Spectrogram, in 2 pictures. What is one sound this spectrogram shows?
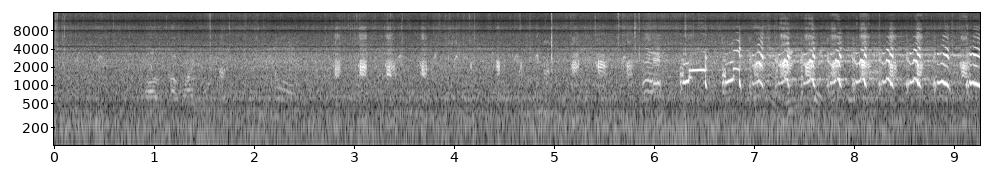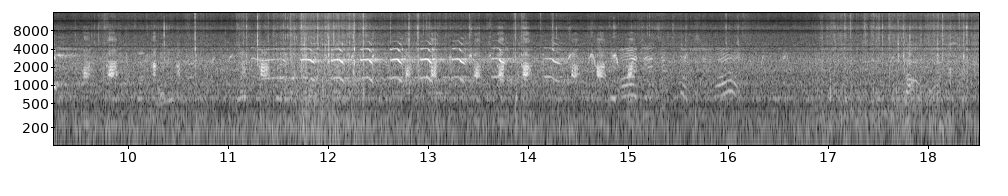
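Pigeons flap their wings as they take off.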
